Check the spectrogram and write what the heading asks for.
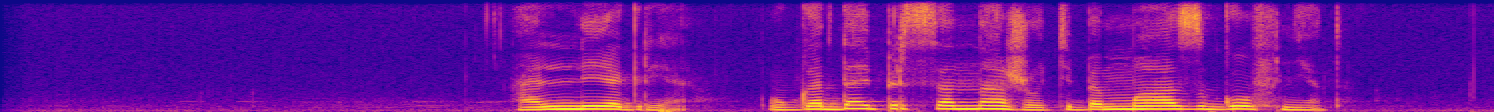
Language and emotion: Russian, angry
